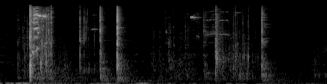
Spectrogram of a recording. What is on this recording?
Crushing an aluminum can in the backyard with our can crusher.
